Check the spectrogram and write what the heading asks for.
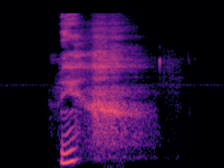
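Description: A woman's voice says a short "I" that runs into a breathy sigh lasting about a second.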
